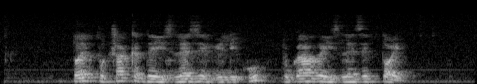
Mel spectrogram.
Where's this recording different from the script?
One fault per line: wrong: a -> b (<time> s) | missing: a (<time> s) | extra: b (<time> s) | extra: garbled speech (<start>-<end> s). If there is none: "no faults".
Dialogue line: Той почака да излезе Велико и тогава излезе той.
missing: и (2.7 s)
